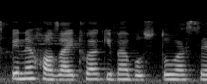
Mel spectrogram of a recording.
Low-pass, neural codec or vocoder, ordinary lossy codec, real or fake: none; none; none; real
